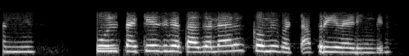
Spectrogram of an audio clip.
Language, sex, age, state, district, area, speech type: Goan Konkani, female, 18-30, Goa, Quepem, rural, conversation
